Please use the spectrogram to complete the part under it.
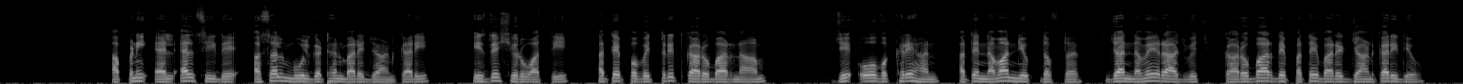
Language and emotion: Punjabi, neutral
